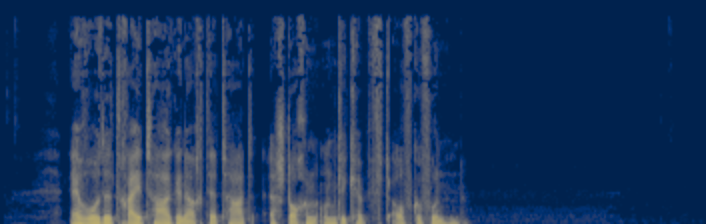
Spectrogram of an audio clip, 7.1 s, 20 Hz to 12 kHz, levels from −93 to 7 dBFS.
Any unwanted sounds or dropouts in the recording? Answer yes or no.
no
